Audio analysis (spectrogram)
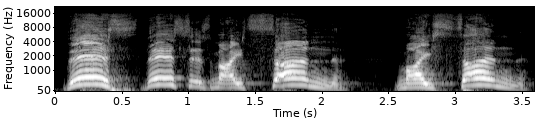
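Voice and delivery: loud, high, booming proclamation; voice from heaven. Acted. Voice from the cloud declaring his Son, loud proclamation. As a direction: hammer out each word, stretched and forceful. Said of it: "the voice came out and says".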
